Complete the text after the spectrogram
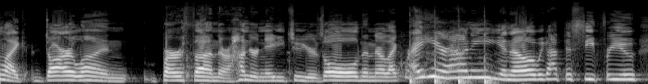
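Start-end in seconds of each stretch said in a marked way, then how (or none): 4.0-6.4 put-on higher, sugary old-lady voice; sweet old lady. Old ladies calling the newcomer to the front seat, sweet and higher. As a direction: coo it like a doting grandma.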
